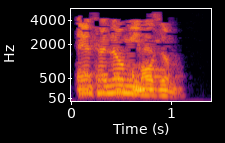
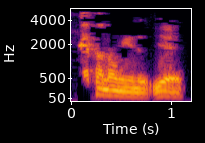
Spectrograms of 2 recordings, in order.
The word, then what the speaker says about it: antinomianism: Antinomianism. – Antinomianism, yeah.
